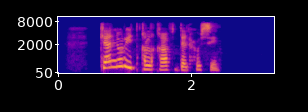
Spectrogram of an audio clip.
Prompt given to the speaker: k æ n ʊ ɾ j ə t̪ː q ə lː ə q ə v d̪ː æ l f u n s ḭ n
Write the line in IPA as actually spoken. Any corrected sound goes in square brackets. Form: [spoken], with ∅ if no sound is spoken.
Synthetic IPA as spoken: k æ n ʊ ɾ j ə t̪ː q ə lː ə q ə [f] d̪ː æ l [ħ] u [∅] s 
